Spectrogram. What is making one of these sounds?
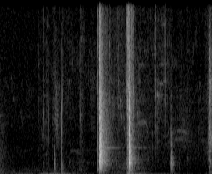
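A knife chops through fish with sharp knocks.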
